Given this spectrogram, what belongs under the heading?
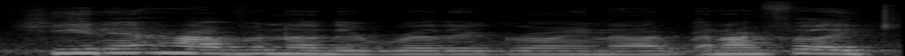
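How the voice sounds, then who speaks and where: A young woman chatting casually on a home vlog, her talk packed with "like" as she tells animated stories. Her voice sits at a middle pitch, with a faint noise underneath. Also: fast talker, poor audio. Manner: chatty, many "like"s, lively storytelling. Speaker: vlogger. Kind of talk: casual sibling chat.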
